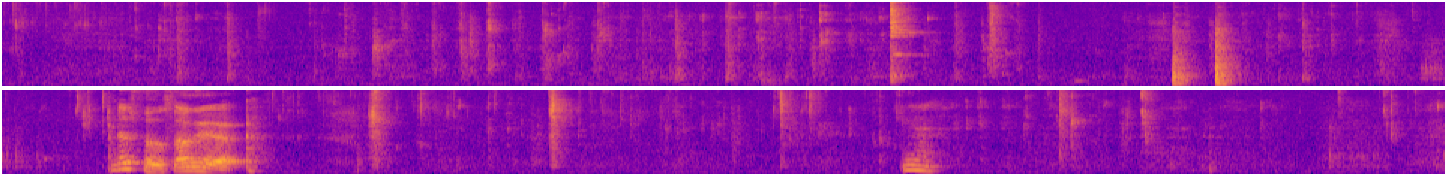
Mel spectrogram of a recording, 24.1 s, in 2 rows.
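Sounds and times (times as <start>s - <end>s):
crunchy chewing: 0.0s - 7.4s, 14.3s - 24.0s.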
